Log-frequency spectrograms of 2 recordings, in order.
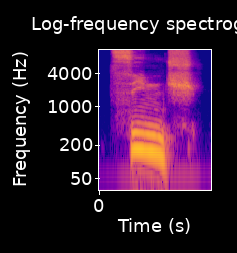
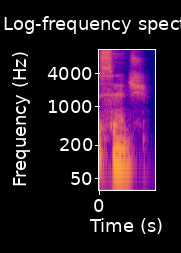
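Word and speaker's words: Tzeentch: Oh, it's probably just pronounced like, or just like, probably the rest of it is silent after the T, which I don't even know if we can do just like a TZ.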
